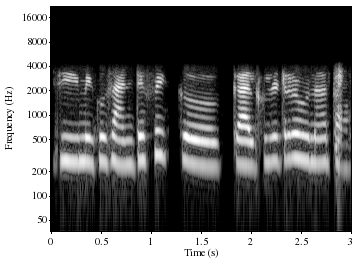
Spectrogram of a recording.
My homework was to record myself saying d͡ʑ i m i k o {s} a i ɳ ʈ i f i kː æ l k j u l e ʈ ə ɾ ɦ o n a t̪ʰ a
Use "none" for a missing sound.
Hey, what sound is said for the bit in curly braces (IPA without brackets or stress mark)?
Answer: s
